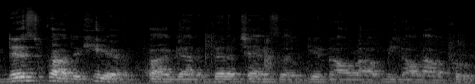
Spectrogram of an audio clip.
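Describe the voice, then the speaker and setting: A man's voice: mid-range voice, brisk, a little mellow. A man in an official role explaining things informally at a meeting, folksy and sprinkling in 'you know'. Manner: folksy, uses y'all and frequent 'you know'. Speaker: housing authority official presenting. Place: indoor meeting room. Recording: echoey room, distant mic, clear noise.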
